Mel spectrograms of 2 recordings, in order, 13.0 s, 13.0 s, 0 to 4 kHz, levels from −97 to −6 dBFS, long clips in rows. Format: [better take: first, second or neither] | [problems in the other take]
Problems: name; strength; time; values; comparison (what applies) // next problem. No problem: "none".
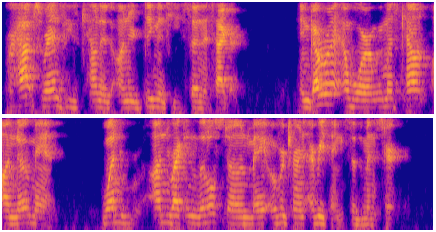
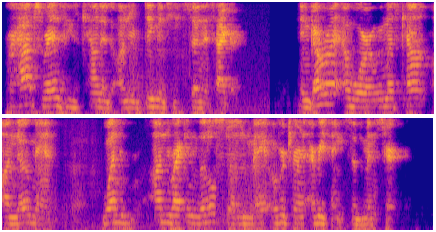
first | noise reduction (neural separator model SepFormer DNS4)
